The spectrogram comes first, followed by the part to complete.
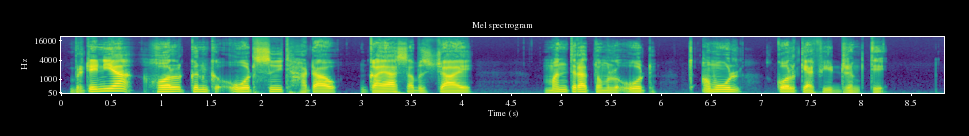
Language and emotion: Kashmiri, neutral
